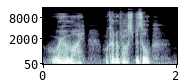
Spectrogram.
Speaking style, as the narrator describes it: Startled, blurting out

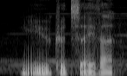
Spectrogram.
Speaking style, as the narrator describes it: I muttered

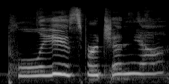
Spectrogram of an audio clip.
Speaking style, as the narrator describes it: I said

